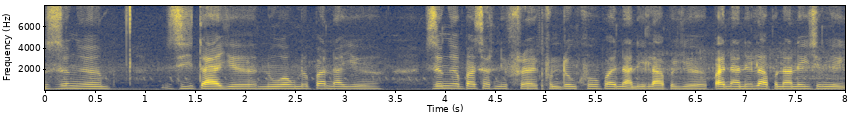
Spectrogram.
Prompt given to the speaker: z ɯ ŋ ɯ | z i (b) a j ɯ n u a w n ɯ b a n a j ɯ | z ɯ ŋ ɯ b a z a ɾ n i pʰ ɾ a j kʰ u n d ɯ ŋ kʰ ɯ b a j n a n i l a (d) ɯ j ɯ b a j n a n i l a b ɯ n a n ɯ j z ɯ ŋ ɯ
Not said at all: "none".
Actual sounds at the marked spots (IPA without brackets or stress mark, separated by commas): d, b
